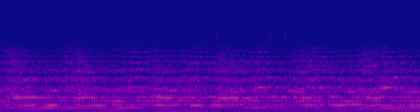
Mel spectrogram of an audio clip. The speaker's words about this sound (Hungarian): I primi passi da pellegrini dell'anno santo, in questa basilica papale dedicata alla Madre di Dio, sono stati accompagnati dal suono dell'antica campana.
